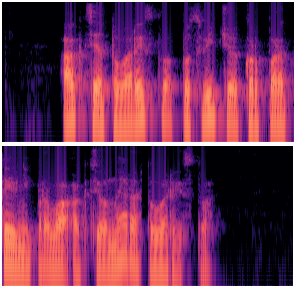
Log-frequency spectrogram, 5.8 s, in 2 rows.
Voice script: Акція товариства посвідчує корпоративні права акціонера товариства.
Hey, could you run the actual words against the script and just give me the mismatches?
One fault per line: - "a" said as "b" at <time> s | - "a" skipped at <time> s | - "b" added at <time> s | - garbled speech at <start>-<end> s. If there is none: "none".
none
